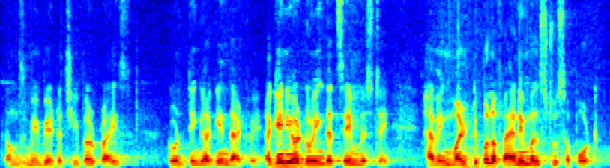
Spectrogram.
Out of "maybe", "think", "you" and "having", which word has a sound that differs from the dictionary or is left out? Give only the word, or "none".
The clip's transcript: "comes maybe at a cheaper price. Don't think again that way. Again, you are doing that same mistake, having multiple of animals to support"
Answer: think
